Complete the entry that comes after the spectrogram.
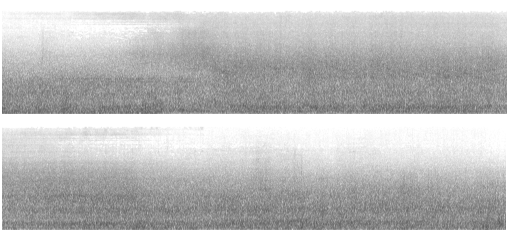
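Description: Eurostar high-speed electric train passing at speed: a long rushing of wheels and air that swells about four seconds in and eases off near the end, over a steady hum of road traffic.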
